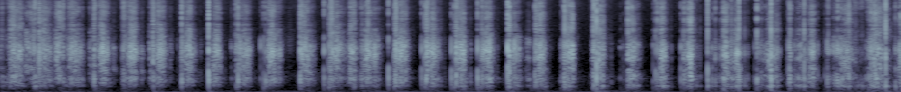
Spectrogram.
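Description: Fingertips and nails scratch quickly across the sides and front of a closed, hollow, medium-sized white faux-leather jewelry box with a textured surface. The result is a fast, slightly uneven run of short, dry scratching strokes, about three per second, each a brief rasp with a mid-range body and a bright edge, with almost no low end and no ring after each stroke.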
